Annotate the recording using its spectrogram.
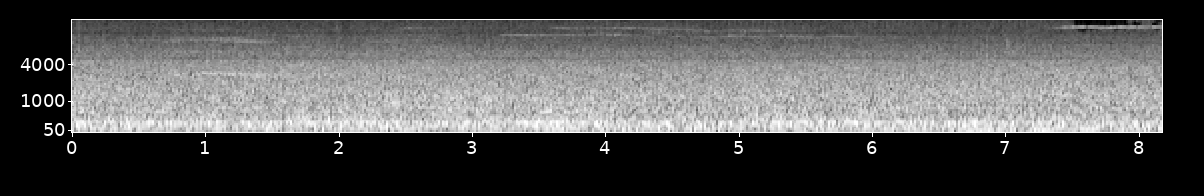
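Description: Steady room noise: a continuous even hiss with a low steady hum underneath, and no ball strikes.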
